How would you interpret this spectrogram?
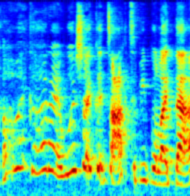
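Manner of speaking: squealed high "Oh my God", then quick and awed; gushing manager. Retold or imitated. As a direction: play the manager, half-envious and thrilled. Manager gushing in retold scene.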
